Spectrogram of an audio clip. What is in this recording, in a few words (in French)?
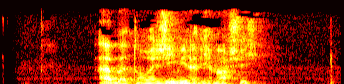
régime ironie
